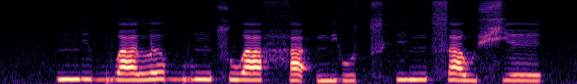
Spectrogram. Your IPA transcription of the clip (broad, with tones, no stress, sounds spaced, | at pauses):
ŋ i˧ b w a˧ l ə˥˧ b u˧ ŋ s w a˧ h a˨ ʔ m j u˨˩ t͡sʰ i˧ ŋ s a˧ w ɕ e˦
